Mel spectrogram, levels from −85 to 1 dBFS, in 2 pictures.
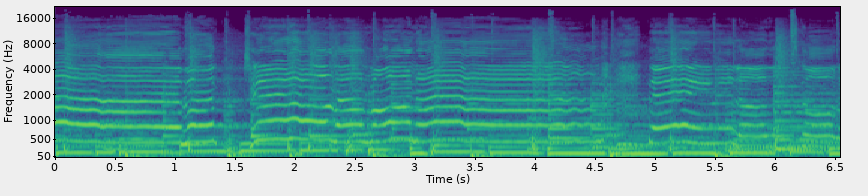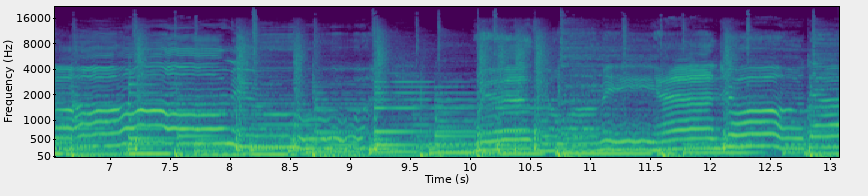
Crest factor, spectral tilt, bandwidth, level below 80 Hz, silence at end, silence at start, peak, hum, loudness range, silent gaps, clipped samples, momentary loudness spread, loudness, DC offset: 12 dB; -5 dB/octave; 19.5 kHz; -34 dBFS; 0 s; 0 s; -6 dBFS; none; 3 LU; none; under 0.1%; 4 LU; -18 LUFS; under 0.1%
